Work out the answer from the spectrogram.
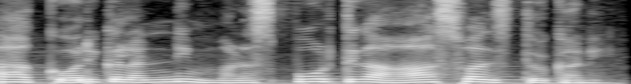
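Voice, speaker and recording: A woman's voice: mid-range voice, normal speed, warm tone, close to an everyday voice. A woman reading a cruel, menacing man. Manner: threatening, taunting.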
